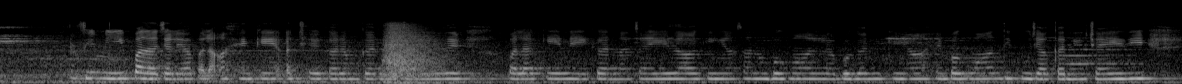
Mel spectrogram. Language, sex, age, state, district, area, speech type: Dogri, female, 18-30, Jammu and Kashmir, Samba, rural, spontaneous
